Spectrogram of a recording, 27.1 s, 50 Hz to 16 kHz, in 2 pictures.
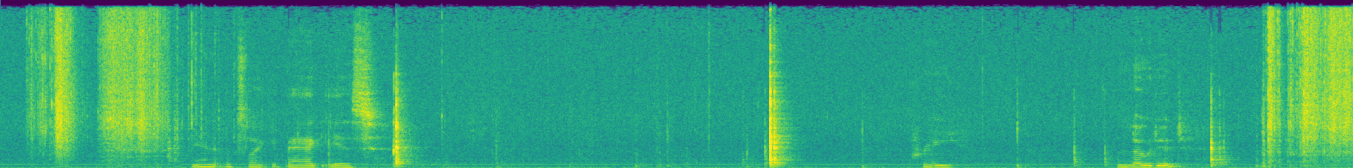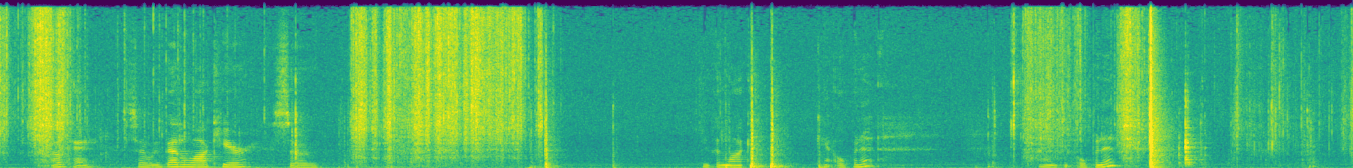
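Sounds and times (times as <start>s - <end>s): plastic bag crinkling: 0.2s - 2.2s, 12.6s - 15.8s, 16.9s - 19.2s, 23.6s - 27.0s.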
